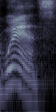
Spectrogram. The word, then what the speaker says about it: Wentz: Andrew Wentz, his note says, rhymes with pants.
